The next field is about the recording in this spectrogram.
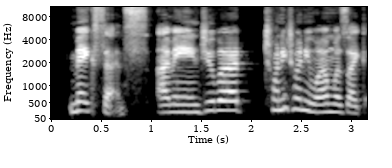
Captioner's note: none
